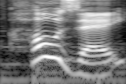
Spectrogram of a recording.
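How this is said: The name is said the Spanish way.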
